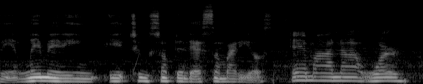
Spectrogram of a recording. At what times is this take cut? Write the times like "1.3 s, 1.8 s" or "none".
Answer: 2.7 s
